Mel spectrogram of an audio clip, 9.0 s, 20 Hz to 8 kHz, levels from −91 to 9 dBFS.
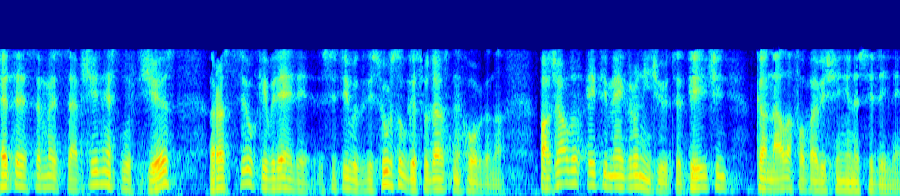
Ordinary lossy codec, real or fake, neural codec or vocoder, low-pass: AAC, 16 kbps; fake; codec, 16 kHz in and 24 kHz out, 0.9 kbps, LongCat-Audio-Codec, four codebook decoder; 7.2 kHz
